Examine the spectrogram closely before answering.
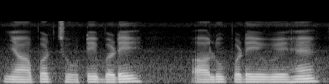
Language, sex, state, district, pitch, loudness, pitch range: Hindi, male, Uttar Pradesh, Shamli, 120 Hz, -15 LUFS, 115-130 Hz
